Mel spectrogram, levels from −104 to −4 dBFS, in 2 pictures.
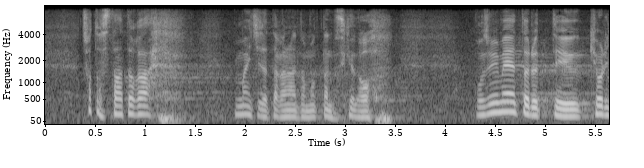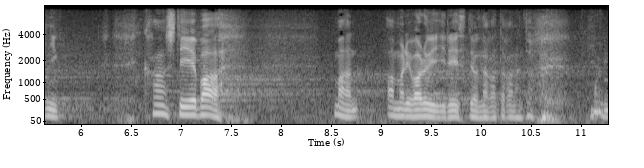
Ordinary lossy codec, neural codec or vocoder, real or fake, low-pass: none; none; real; 7.2 kHz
